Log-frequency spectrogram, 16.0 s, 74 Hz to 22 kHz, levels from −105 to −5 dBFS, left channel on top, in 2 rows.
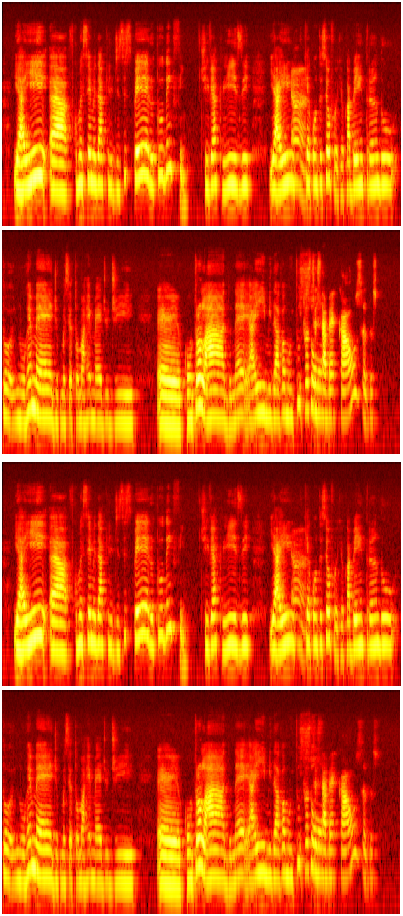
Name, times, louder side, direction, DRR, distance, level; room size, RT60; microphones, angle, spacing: voice 1, 0.2-3.7 4.0-4.9 5.4-10.6 11.1-14.4, left 2 dB, 10° left, 0.3 m, -27 dB
voice 2, 5.8-6.2 14.0-15.5, left 6 dB, 60° left, 0.5 m, -31 dB
8.3 x 4.7 x 5.3 m
head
